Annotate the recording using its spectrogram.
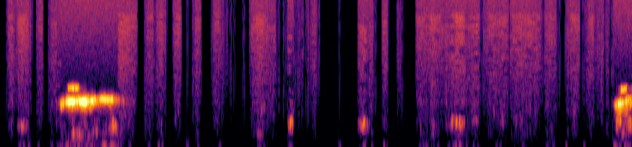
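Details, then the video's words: Cooper, a house cat, playing at night after bedtime: one short yowl near the start and another brief one at the end, with soft scattered thumps and taps between them. "Cat yowling and playing"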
